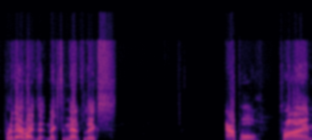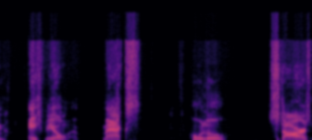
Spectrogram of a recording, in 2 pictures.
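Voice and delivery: pumped promo shout-out; hyped-up listing. Real, not acted. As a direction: sell it like a hype man. Hyping streaming apps to viewers.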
